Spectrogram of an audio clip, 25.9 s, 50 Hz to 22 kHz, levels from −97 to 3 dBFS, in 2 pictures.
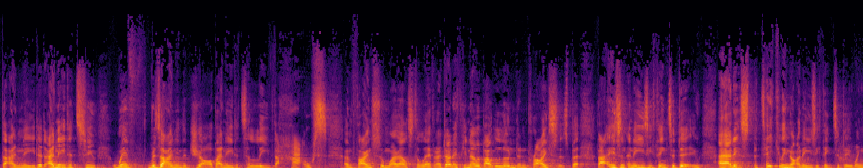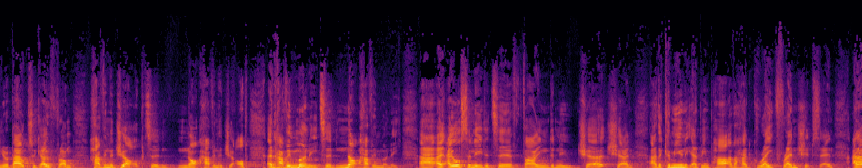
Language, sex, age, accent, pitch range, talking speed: English, male, 40-59, British, 165-225 Hz, 220 wpm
